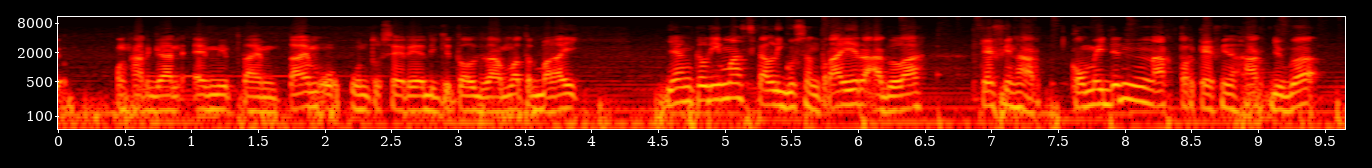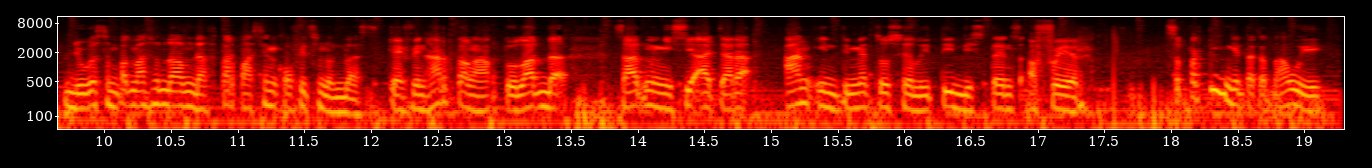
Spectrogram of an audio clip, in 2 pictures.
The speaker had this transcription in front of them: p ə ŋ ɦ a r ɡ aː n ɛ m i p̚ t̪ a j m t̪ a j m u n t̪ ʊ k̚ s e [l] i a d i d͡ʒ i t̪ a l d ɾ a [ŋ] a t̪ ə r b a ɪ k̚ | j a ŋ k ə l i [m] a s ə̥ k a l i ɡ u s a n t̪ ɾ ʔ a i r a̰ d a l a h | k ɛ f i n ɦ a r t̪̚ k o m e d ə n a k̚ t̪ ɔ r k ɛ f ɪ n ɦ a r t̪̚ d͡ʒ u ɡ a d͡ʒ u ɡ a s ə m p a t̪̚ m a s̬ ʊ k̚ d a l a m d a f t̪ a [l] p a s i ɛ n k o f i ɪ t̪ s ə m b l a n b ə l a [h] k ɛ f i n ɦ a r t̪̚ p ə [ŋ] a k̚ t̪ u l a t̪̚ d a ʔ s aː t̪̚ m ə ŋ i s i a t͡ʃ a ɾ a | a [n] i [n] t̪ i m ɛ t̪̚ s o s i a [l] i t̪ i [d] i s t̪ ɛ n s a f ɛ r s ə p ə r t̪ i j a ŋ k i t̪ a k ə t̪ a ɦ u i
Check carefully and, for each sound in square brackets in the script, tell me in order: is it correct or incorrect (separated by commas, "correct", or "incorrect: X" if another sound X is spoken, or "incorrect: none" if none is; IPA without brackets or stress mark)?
incorrect: ɾ, incorrect: m, correct, incorrect: r, incorrect: s, correct, correct, correct, correct, correct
